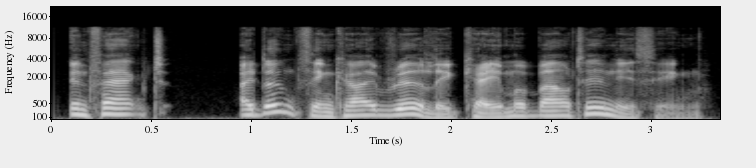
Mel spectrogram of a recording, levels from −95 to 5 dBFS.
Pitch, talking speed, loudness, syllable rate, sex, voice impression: 130 Hz, 180 wpm, -17 LUFS, 5.1 syllables/s, male, very masculine, middle-aged, very thick, very tensed, very powerful, bright, slightly soft, very clear, fluent, very cool, intellectual, refreshing, sincere, calm, very mature, very friendly, very reassuring, very unique, elegant, wild, slightly sweet, very lively, kind, intense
